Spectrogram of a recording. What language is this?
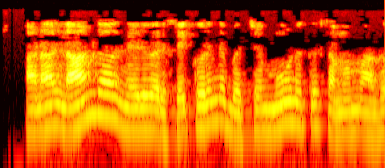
Tamil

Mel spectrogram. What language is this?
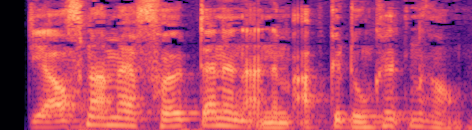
German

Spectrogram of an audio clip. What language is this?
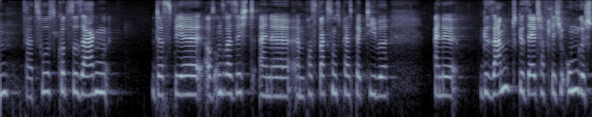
German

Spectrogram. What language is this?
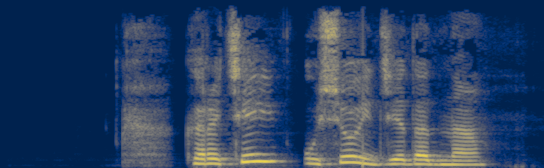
Belarusian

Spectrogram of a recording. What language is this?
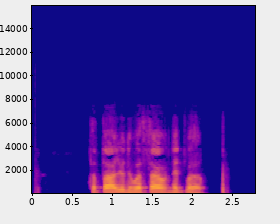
Thai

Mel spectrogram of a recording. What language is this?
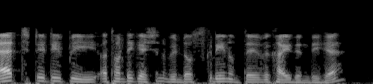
Punjabi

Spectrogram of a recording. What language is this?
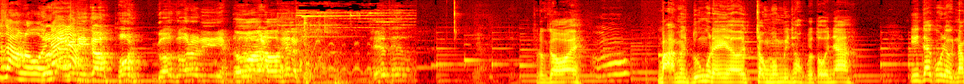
Vietnamese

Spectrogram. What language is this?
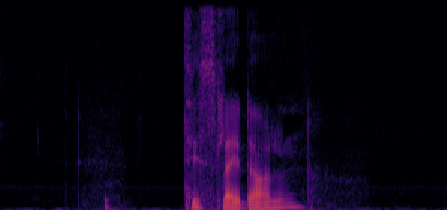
Norwegian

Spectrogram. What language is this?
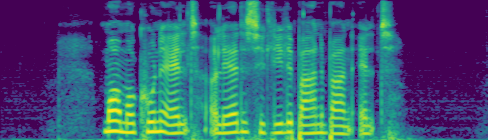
Danish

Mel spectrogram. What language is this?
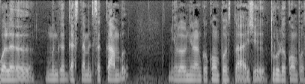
Wolof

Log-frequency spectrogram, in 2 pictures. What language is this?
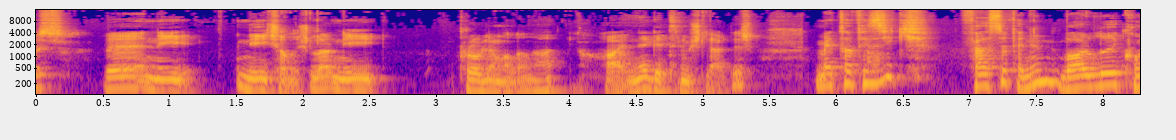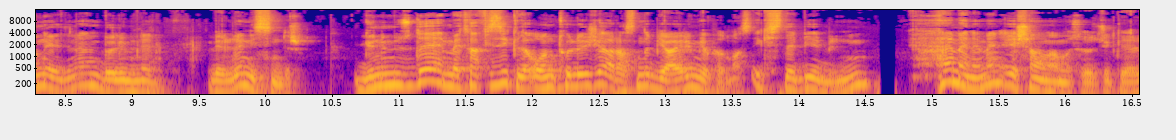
Turkish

